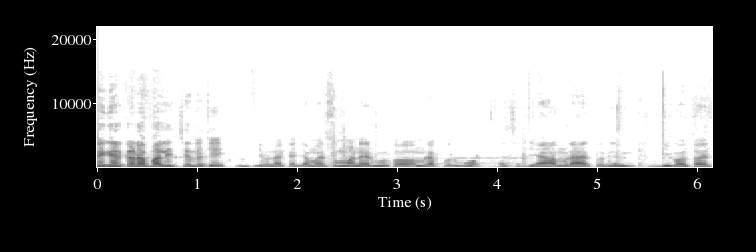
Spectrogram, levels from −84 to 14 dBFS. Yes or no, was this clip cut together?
yes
